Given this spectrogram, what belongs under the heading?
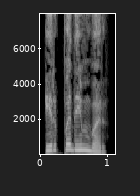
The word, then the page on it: ಇರ್ಪದಿಂಬರ್: Kannada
